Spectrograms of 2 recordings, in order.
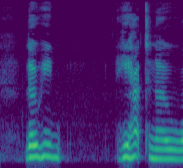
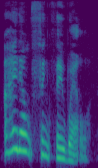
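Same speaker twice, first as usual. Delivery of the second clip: confident; 8 semitones higher than usual. Acted. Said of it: "more confidently than he felt".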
